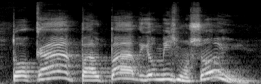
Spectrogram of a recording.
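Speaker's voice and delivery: high, ringing declaration, slowing at the end; proclaimed invitation. Acted. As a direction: proclaim it high and stretch the close. Quotes risen Jesus addressing his disciples.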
